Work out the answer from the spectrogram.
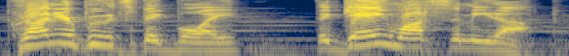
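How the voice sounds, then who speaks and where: A man acts out a giddy young wife for an audio drama, pitched high and swooping with urgency. She is bossy yet affectionate, squealing and exclaiming. Music plays behind the voice. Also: big pitch swings, normal speed. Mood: excited. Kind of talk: audio drama character acting.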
